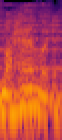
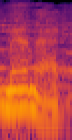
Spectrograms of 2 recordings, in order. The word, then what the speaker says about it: Muhammad: ben yehuda's hebrew english dictionary it is correctly pronounced as muhammad not mamad so how we're going to know for sure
